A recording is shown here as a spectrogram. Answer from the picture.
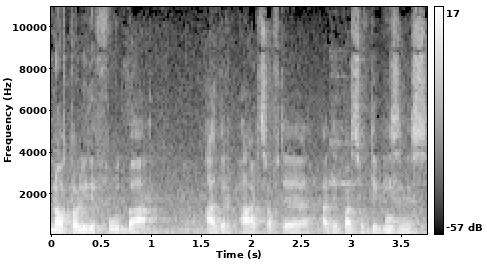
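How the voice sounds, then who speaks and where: A man talks at a medium pitch, his intonation fairly even, while noticeable background noise and audible room echo fill the recording. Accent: strong Italian. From Italy, Tuscany. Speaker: chef and restaurant owner. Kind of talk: interview. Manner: halting, many fillers.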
